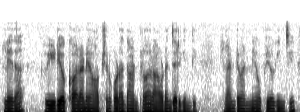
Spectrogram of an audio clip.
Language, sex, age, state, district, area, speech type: Telugu, male, 60+, Andhra Pradesh, Konaseema, urban, spontaneous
